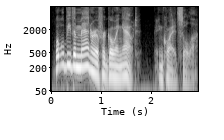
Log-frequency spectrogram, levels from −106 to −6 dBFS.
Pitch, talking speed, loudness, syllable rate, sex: 140 Hz, 225 wpm, -18 LUFS, 6.1 syllables/s, male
